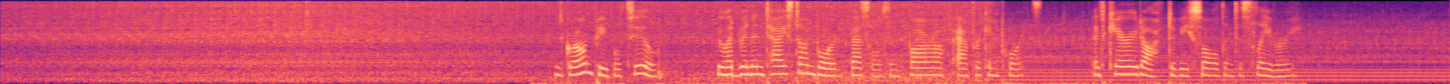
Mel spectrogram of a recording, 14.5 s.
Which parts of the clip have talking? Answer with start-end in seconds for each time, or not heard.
5.3-12.9.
